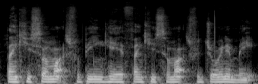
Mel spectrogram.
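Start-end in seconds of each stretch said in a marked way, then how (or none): none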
